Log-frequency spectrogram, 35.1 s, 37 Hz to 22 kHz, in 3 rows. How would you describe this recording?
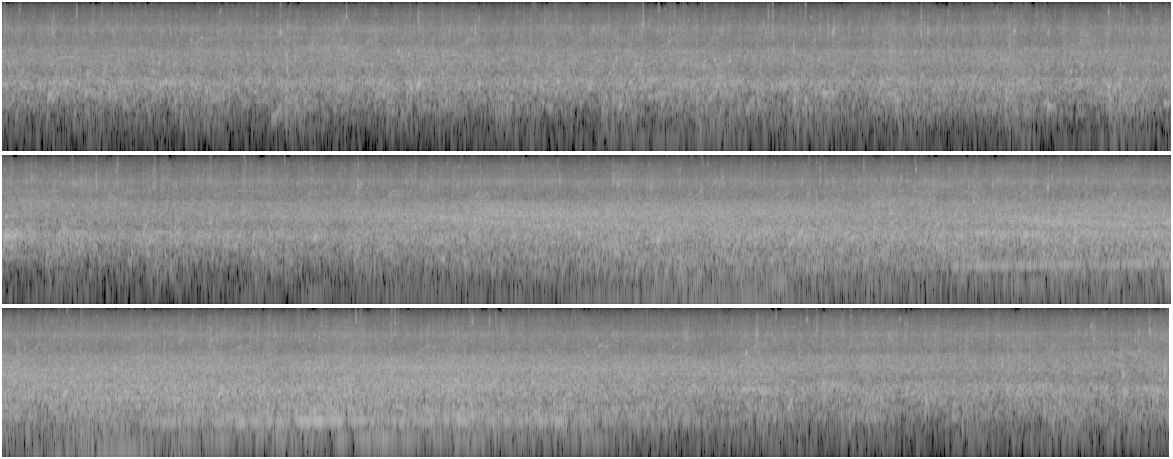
*Recording technique: inverted ORTF. vociferous tones and textures, Recording and monitoring gear: Zoom F4 Field Recorder, RODE M5 MP, Beyerdynamic DT 770 PRO/ DT 1990 PRO.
